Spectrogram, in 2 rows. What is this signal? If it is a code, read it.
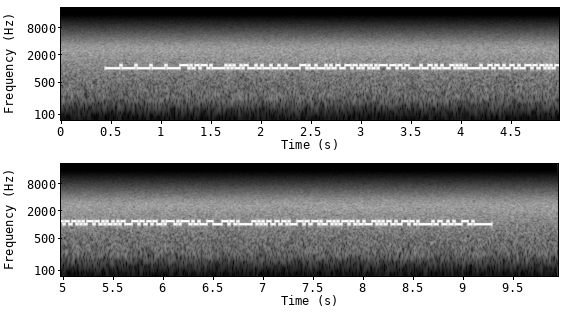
RTTY (50 baud, 170 Hz shift), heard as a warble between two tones, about 1110 Hz centre, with radio static. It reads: YB1HKW DE VU4UPP R R FB LEE. RIG HR 40 W,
